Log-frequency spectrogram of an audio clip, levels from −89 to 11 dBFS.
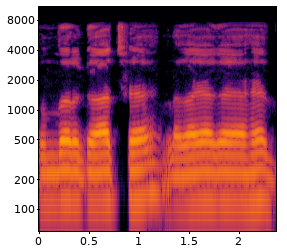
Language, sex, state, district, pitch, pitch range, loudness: Hindi, male, Bihar, Purnia, 120 Hz, 115-120 Hz, -17 LUFS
